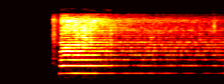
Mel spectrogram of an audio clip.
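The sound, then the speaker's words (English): A car horn sounds one long, steady honk that starts abruptly and holds loud until the end, with nothing else audible around it. “Um, I don't know why they honked.”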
